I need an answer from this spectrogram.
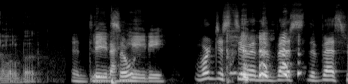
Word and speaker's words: Headey: Carl Weathers, Lena Headey. Lena Headey. Is that how you say it? Headey? It's not Headey? I think it is Headey. I'm pretty sure I've heard her say her own name as Headey.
